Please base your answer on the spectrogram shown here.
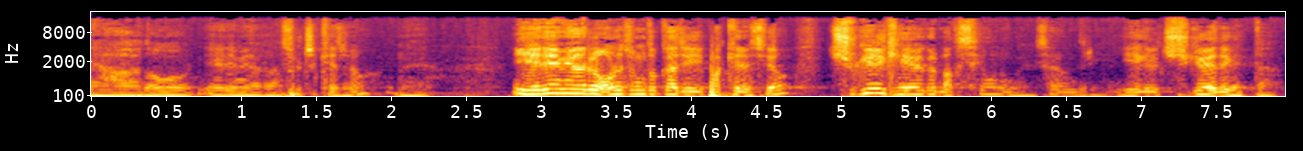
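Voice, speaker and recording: A man's voice: mid-range voice, warm tone. A middle-aged male pastor preaching a sermon in a conversational way, with many fillers and acted-out quotes.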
